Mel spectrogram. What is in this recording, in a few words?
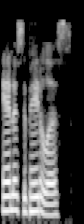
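"anisopetalous", British English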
